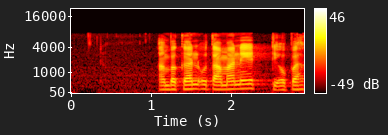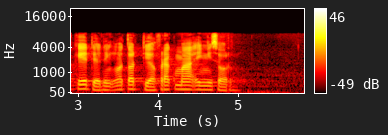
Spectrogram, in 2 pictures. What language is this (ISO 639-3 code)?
jav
